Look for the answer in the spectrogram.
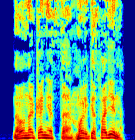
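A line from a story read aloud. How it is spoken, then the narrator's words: Exclaimed. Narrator (Russian): воскликнул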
